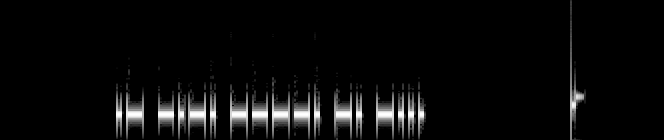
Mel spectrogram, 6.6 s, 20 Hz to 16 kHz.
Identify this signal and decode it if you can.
Morse code, heard as a keyed tone, about 21 wpm, 700 Hz. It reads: AC9NB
